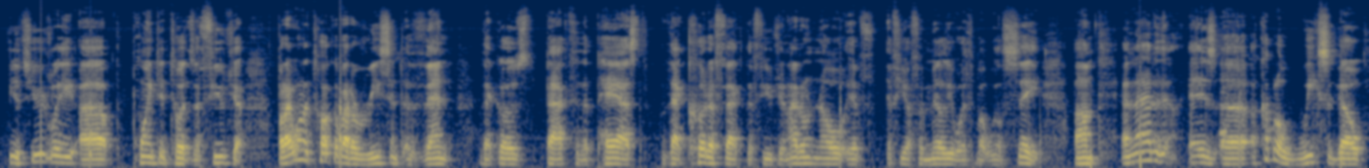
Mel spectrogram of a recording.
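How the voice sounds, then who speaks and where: Male host on a video call, mid-pitched, measured questions, lots of uhs. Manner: measured, filler-heavy questioning. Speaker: interview host.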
